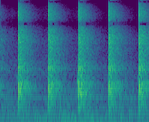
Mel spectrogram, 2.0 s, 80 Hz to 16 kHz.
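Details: Focused (not radial) ESWT shockwave therapy applicator firing at increasing intensity as frequency auto-drops from 180 to about 150 per minute: sharp, evenly spaced snapping pulses.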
